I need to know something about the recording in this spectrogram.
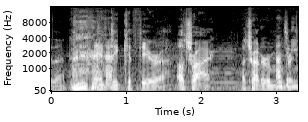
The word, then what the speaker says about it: Antikythera: Oh, the Antikythera mechanism. That's it. I never could say that. Antikythera.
